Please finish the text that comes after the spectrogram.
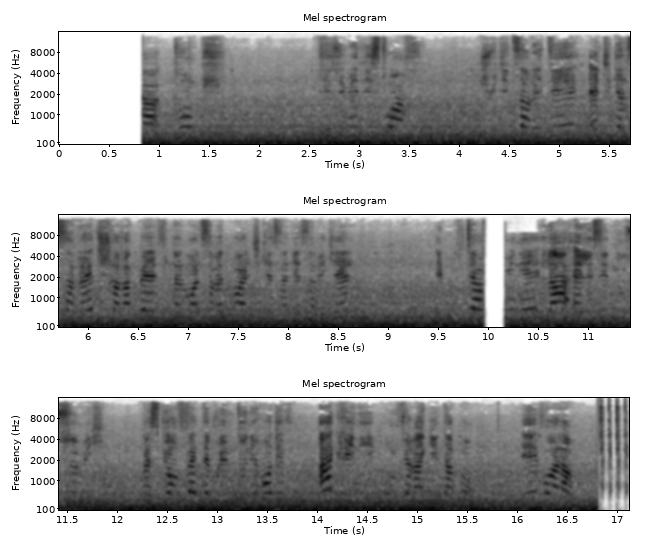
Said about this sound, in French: l'autoroute en pleine course-poursuite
